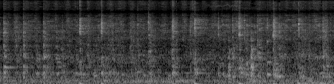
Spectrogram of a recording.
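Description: A whisk beating pastry cream rapidly in a pan until it boils, a steady fast scraping and ticking rhythm that carries on throughout, with no voices.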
